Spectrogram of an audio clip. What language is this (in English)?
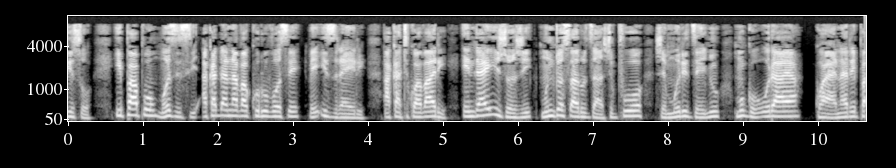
Shona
